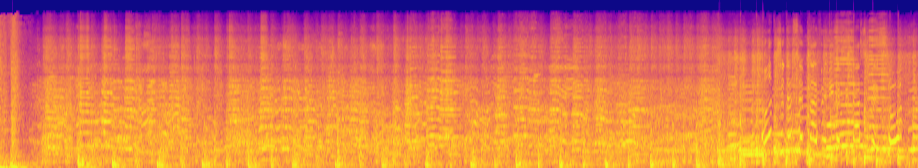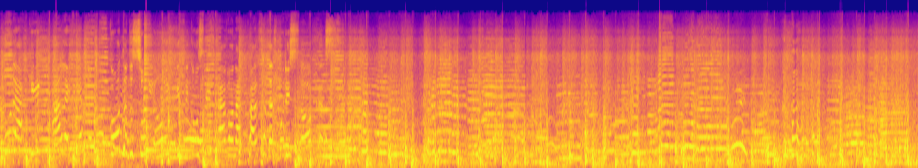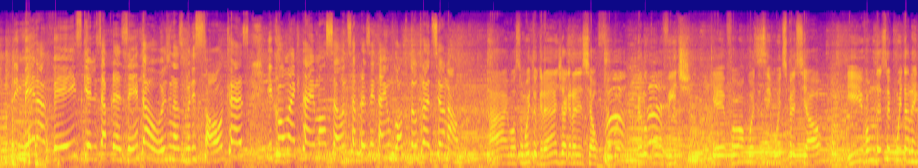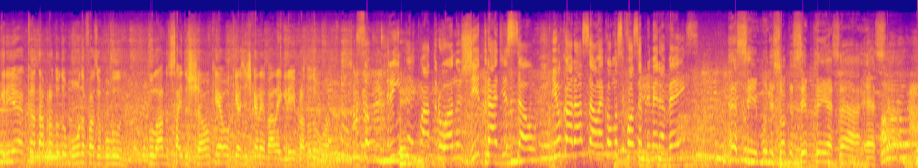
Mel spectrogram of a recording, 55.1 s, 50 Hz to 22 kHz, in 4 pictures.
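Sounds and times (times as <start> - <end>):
brass band music: 0.0 - 55.0
crowd: 0.0 - 55.0.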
